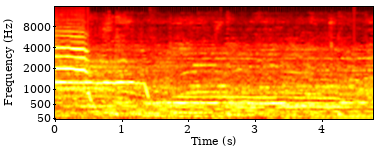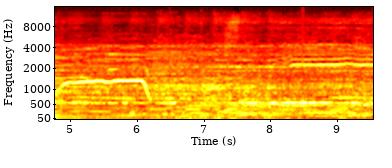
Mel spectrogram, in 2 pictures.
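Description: Loud screaming and whooping from a crowd of fans at a concert, one close shrill voice rising in long sustained yells over the general roar of the audience.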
